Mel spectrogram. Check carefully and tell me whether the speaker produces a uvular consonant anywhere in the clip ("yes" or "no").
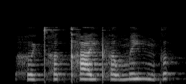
no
